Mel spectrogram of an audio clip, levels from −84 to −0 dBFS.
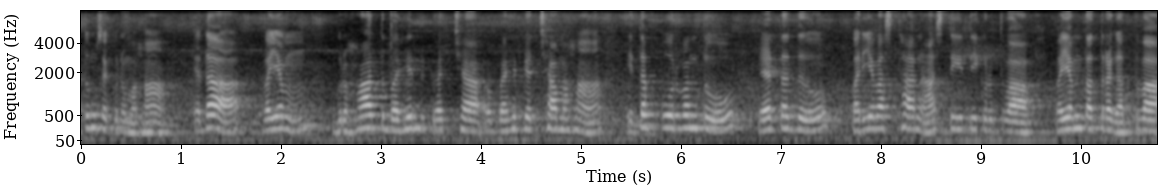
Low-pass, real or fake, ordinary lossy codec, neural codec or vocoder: none; real; none; none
